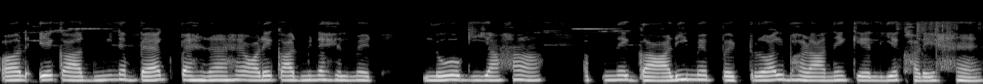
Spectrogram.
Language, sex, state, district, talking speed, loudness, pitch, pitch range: Hindi, male, Bihar, Sitamarhi, 140 wpm, -15 LUFS, 195 Hz, 190-205 Hz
